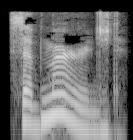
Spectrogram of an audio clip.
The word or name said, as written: submerged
